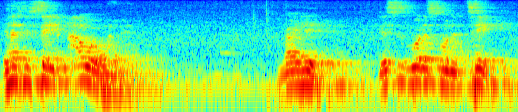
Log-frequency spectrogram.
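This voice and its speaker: A man's voice: mid-range voice, expressive, measured pace, warm tone, slight background noise. A man giving an earnest, conversational motivational speech to a live crowd at an event, often repeating his words. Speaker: event speaker. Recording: echoey hall, recorded from far off.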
